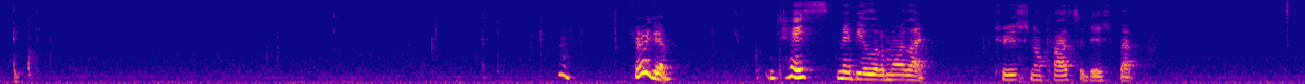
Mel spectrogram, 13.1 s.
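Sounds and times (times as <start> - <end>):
low room hum: 0.0 - 13.0
faint chewing: 2.5 - 6.3, 7.1 - 7.7.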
